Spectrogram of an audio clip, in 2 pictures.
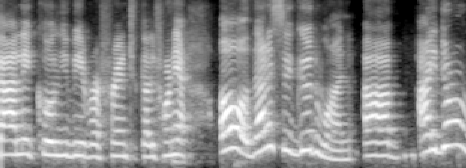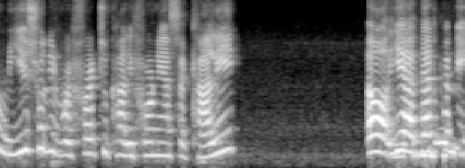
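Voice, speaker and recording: A high-pitched woman's bright, sharp voice with a strong non-native accent, lively intonation, big swings in loudness and a moderate pace. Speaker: face reading analyst, channel host. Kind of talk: livestream discussion with co-host and chat. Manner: halting, many fillers.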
